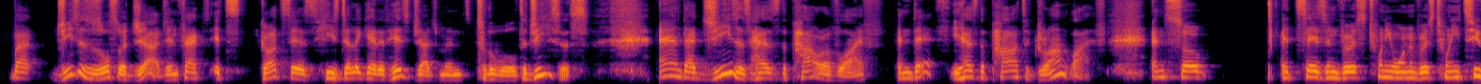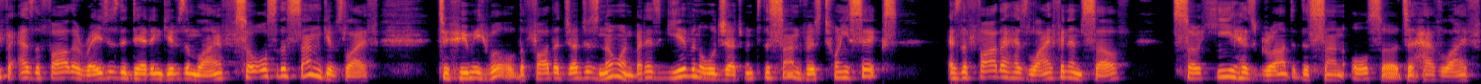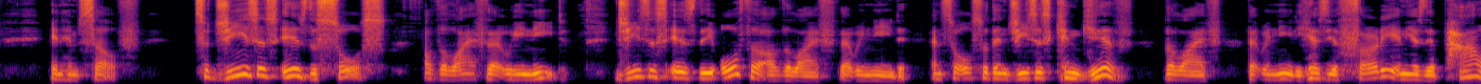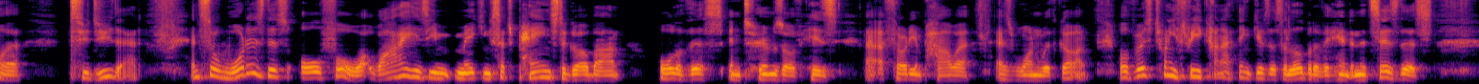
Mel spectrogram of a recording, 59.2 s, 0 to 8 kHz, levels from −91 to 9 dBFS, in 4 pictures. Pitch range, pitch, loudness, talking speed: 130-205 Hz, 155 Hz, -21 LUFS, 200 wpm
